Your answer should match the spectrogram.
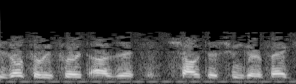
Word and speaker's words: Schwinger: Yeah, that's the Schwinger effect. Schwinger, do I say it properly? S-C-H-W-I-N-G-E-R?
